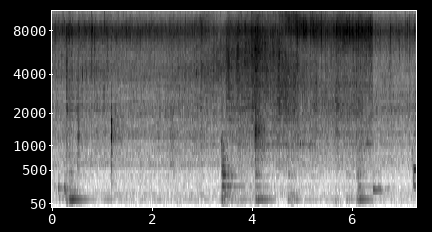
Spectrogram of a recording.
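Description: Onion and garlic sizzle in oil in a pan for beef keema, a steady close hiss with occasional clinks and scrapes of a spoon stirring, louder bursts of frying partway through, no talking.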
